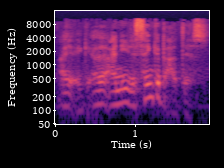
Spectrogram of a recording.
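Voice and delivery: soft, faltering, barely audible; faint voice. Retold or imitated. Overwhelmed Luther asking the court for time, faint voice. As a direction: let the voice nearly vanish. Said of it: "his voice goes away".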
